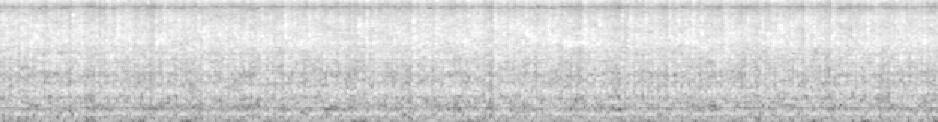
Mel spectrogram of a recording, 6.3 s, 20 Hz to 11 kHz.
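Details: V8 race car with newly installed 1150cfm Pro Systems carburettor on E85, just started: loud, deep, choppy idle with uneven loping beat; rough idle, carburettor still needs tuning.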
